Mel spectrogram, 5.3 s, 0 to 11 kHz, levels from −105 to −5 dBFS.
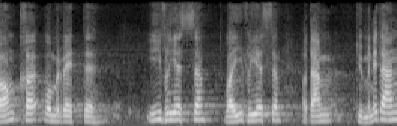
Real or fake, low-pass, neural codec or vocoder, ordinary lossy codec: real; 9.9 kHz; none; MP3, 48 kbps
